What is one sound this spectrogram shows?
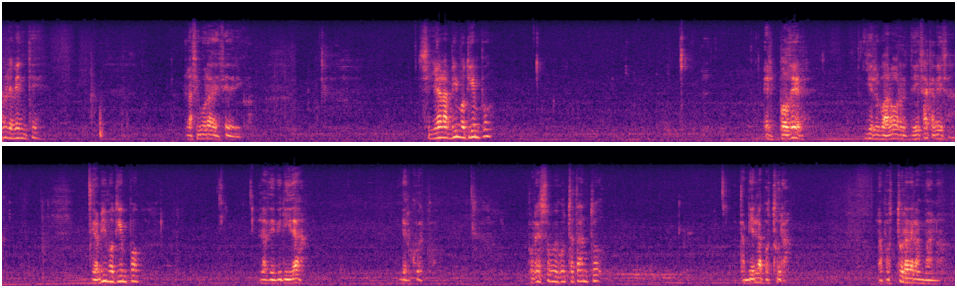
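An elderly man speaks calmly in short phrases with pauses.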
